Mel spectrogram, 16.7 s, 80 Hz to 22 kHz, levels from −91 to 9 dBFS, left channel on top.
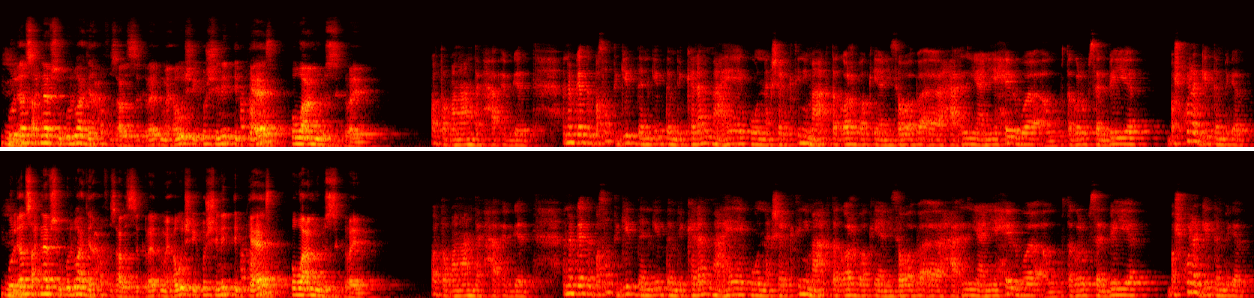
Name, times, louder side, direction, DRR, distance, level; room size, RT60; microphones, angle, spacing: voice 1, 0.1-3.6 3.9-4.8, equal, 40° right, 2 dB, 0.7 m, -29 dB
voice 2, 5.7-15.1 15.6-16.5, equal, 45° left, -1 dB, 1.1 m, -36 dB
3.9 x 2.8 x 4.8 m, 0.79 s
head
